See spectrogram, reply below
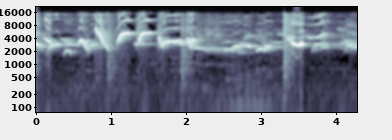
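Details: Oriental magpie-robin song used to train other magpie-robins to sing readily: loud, varied whistled phrases, sliding notes and sharp chirps, broken by brief clicking bursts, with a short rising-falling whistle near the end.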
